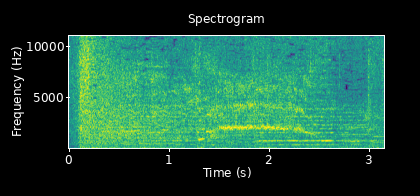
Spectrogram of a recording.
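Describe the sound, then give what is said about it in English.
Heavy hooves pound steadily on a roof in a dense, rumbling clatter, with a high animal cry like a horse's whinny rising over them midway. No one speaks. “Those are hooves.”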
